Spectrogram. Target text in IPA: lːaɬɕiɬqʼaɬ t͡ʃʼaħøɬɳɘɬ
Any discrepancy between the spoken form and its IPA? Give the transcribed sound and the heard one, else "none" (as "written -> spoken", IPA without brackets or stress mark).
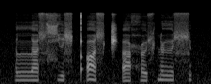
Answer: none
